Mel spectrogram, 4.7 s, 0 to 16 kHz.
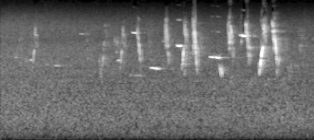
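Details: Rufous songlark recorded in Victoria, Australia, in September 2011. A quick run of bright, sharp, high chirps and scratchy notes starts softly, then builds into about a dozen louder, closely spaced notes over the last three seconds against a light background hiss.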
